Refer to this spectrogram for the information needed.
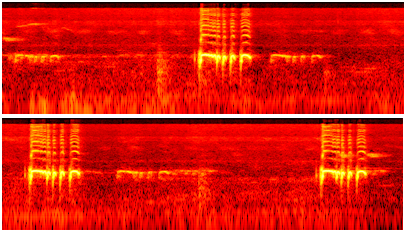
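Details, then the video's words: Local wild-type zebra dove singing loudly and persistently: three strong bubbling coo phrases, each a quick run of rolling notes, about every three seconds, with softer, fainter coos from other doves between them. "Pancingan burung perkutut Lokal Alam super Gacor suara Besar"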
